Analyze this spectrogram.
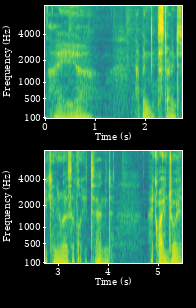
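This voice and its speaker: A man speaks at a fairly slow pace in a very deep, low pitch with very wide pitch swings. Noticeable background noise runs underneath. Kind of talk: asmr whisper ramble, casual talk to mic. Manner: soft-spoken, rambling, with frequent filler words.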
